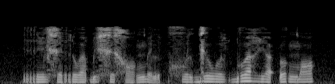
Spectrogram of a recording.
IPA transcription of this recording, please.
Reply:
r i l x ɪ r u ɐ̯ ɓ i x ɪ x ɔ ŋ͡m ɪ l | xʷ i l ɡʲ u w u l ɡ͡b u ɐ̯ ɦ i ɐ̯ ʔ ʊ ŋ͡m ɔ

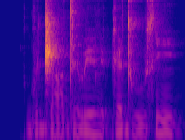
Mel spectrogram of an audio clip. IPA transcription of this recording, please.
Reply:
ɡʷ e˦ d͡ʒ aː˨ d ɛ˨˦ β eː˦ l ɪ˨ k ɛ˦ d uː˨ s ĩ˦

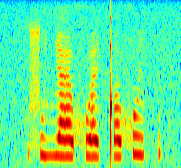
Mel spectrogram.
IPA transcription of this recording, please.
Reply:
sʷ ɪ ʎ æ χʷ æ e̯ ǃ ʌ χʷ i kʷ

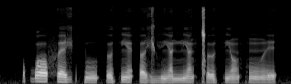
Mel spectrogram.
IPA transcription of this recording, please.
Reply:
ɓ ɔ˦ f ɛ˧ ʒ k͡p u˨ ʔ ɵ˧ pʲ ɛ̃˧ ʔ ɐ˨ ʒ vʲ ã˨ mʲ ã˧ ǀ ɵ˨ pʲ ɔ̃˨ k ũ˨ e̯

